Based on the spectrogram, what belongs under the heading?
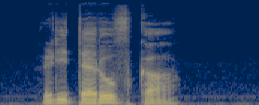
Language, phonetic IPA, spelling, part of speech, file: Polish, [ˌlʲitɛˈrufka], literówka, noun, Pl-literówka.ogg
